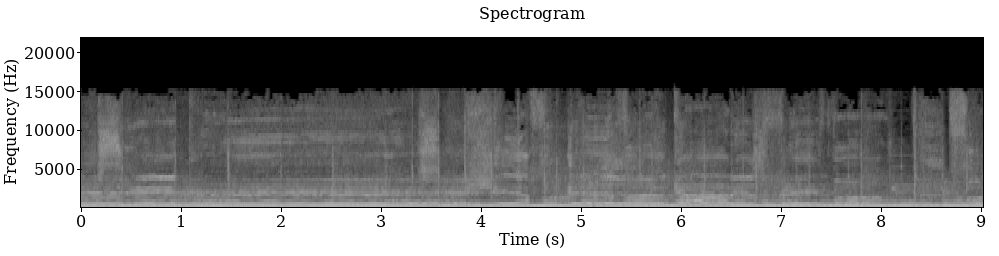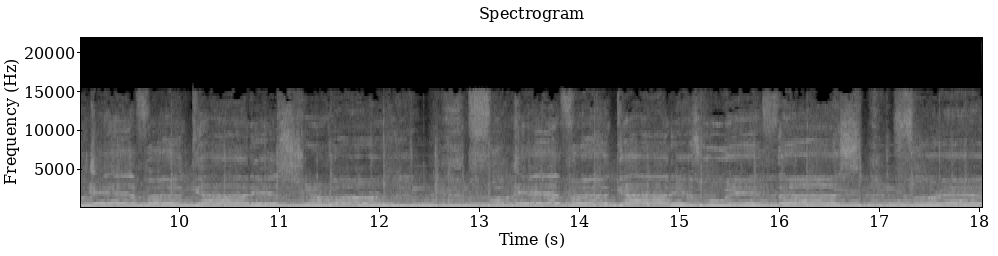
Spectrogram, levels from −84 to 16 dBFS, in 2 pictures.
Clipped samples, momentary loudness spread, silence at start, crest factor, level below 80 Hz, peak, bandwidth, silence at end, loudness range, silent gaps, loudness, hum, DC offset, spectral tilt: under 0.1%; 1 LU; 0 s; 10 dB; -24 dBFS; -6 dBFS; 15.5 kHz; 0 s; 0 LU; none; -17 LUFS; none; under 0.1%; -5 dB/octave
